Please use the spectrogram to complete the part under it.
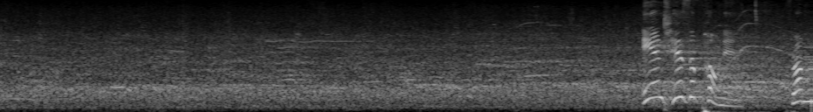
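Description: A large crowd cheers and chatters steadily in a big arena.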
